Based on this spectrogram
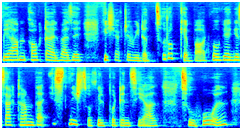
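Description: Speaking fairly slowly with a non-native accent, a woman has a medium pitch and a dark, mellow tone. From India. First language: not German (speaking German). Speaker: corporate executive. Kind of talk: interview. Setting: office. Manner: halting, with fillers.

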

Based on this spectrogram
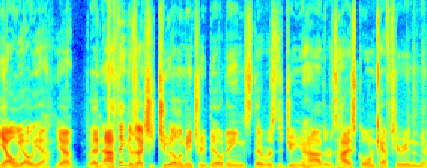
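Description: Speaking very fast with hardly any pauses, a man with a strong East Texas accent uses a fairly high pitch and ordinary pitch variation on a very clean recording with a silent background. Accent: strong East Texas country twang. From East Texas, Tyler area. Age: 30.

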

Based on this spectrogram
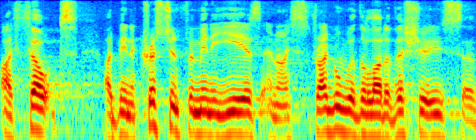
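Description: A man talks with a New Zealand accent. His pitch is medium, and his pace is moderate. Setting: church with audience.

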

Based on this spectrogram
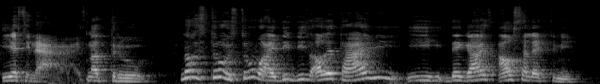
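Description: A man with a Portuguese accent, high-pitched, at a moderate pace with very wide pitch swings. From Brazil. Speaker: magician and clown. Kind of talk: casual chat. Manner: halting.

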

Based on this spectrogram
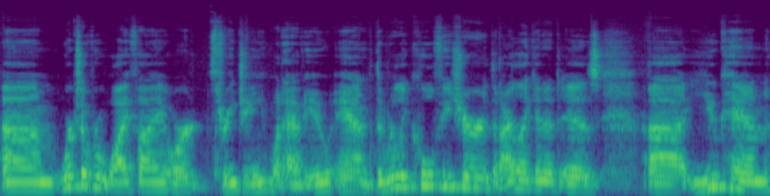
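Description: Noticeable background noise sits behind a man whose fairly high voice carries lively intonation. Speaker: social media specialist. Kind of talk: casual chat. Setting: studio.

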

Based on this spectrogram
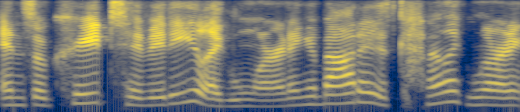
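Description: A woman with an American accent speaks very fast in a medium pitch with lively intonation. Noticeable background noise is present. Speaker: creativity coach. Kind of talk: casual interview chat. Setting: video call. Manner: soothing, calm.

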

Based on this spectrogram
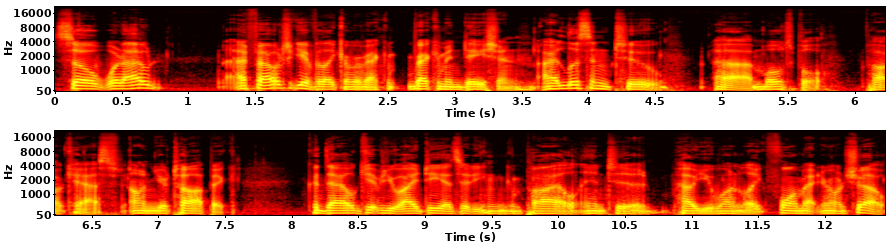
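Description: This man talks at a moderate pace with vocal fry and ordinary pitch variation. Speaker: sports play-by-play announcer and podcaster. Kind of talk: casual interview. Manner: hesitant, filler-heavy.

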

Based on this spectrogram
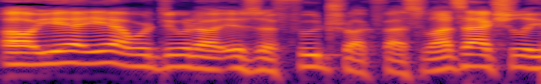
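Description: With an American accent, a man talks in a very clean recording against a silent background. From New York (Long Island). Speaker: rock band leader and musician. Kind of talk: casual radio interview. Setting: radio studio. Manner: hesitant, many fillers.

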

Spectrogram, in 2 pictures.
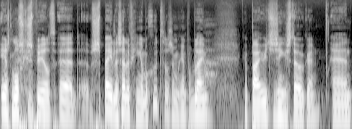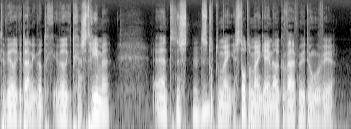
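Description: The man speaks at a very fast pace. His pitch is medium, with ordinary pitch variation. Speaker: podcast host. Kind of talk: casual chat. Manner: rambling, halting with filler words.

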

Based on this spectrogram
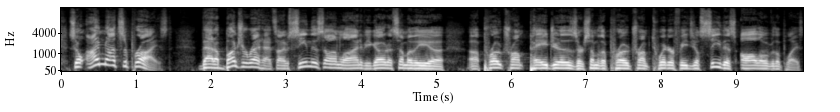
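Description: A man's animated tone with lively intonation, fairly high pitch and a fairly quick pace. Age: 40s. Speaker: podcast host. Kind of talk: casual chat.

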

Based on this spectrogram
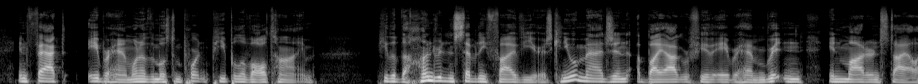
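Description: A man with an American accent at a very fast pace, medium pitch and ordinary pitch variation, in a very clean recording with a silent background and a dry, close sound with no echo. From Boston, US. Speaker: podcast co-host, Bible teacher. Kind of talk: casual chat and Bible teaching.

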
